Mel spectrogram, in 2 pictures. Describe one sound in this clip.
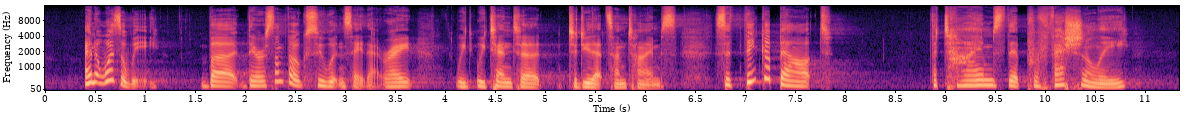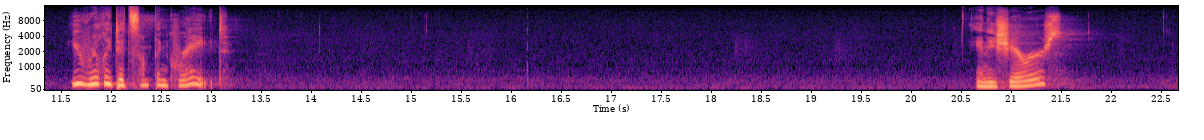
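A woman speaks calmly through a microphone in a large hall, pausing between phrases.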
